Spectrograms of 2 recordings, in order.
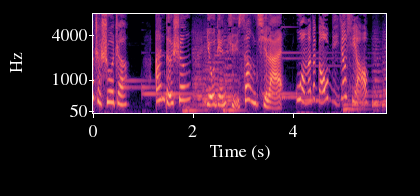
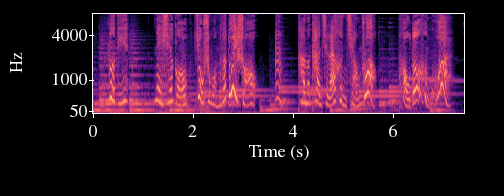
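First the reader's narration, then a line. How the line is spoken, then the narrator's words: Soft, quiet. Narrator (Chinese): 安德生 轻声地说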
